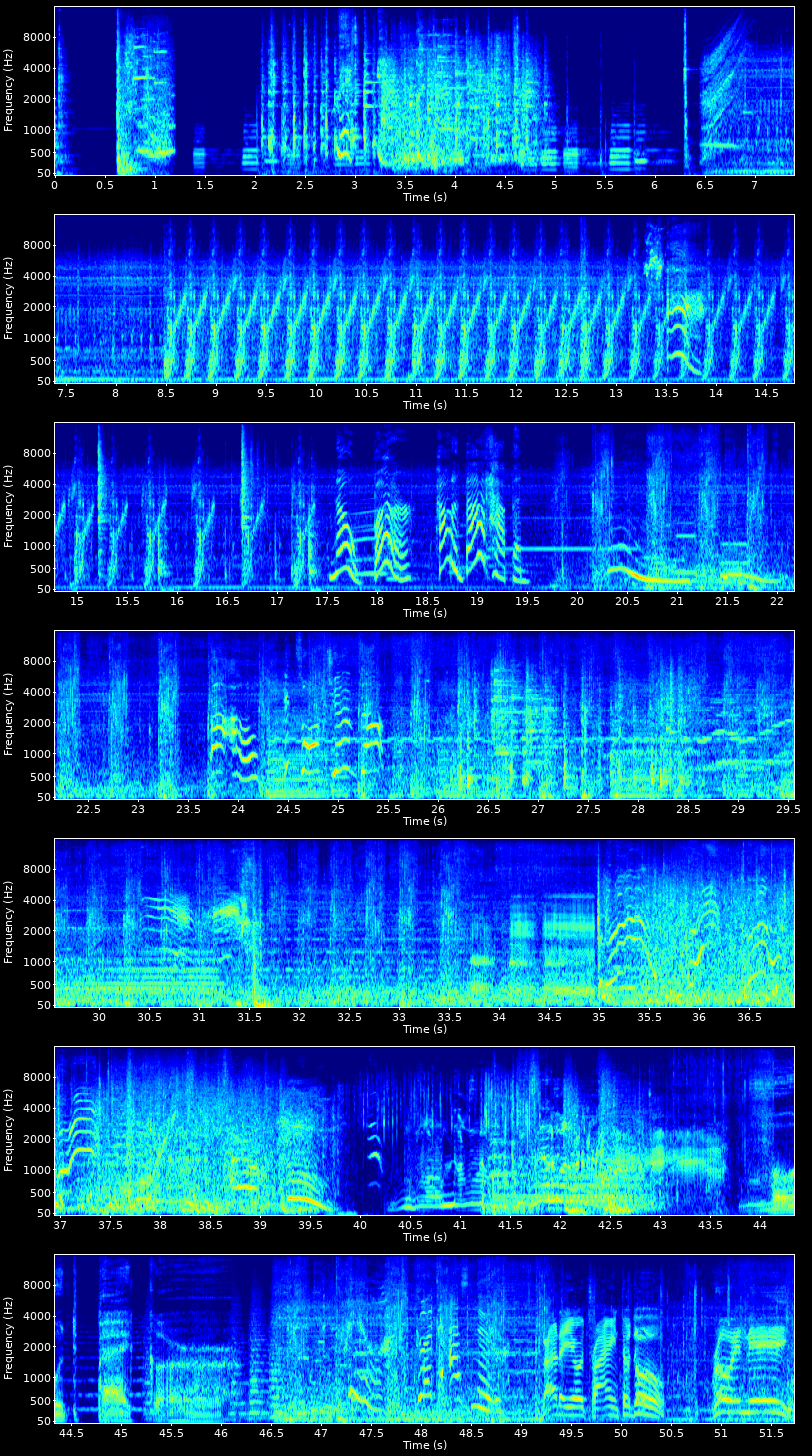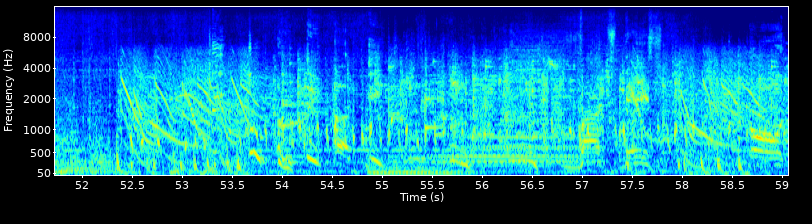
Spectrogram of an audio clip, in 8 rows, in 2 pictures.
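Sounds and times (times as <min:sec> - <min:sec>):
cartoon score music: 0:23.7 - 0:37.5, 0:43.9 - 0:49.3, 0:51.2 - 0:59.0
comic sound effects: 0:40.4 - 0:43.7.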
